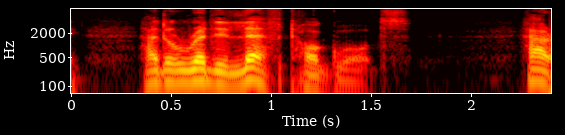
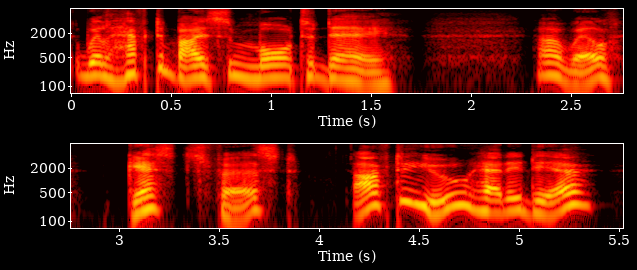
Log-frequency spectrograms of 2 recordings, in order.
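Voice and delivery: higher motherly voice, bright and kind; higher fussing mother voice; Mrs Weasley, motherly; 8 semitones higher, 4 dB louder than usual. A narrator's reading. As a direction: coax him like a fussing mum. Mrs Weasley offering powder.

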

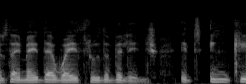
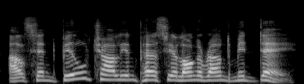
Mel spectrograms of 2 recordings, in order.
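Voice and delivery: high, loud, brisk arrangement; raised motherly voice; calling mother; 10 semitones higher, 7 dB louder than usual. A narrator's reading. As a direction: call out plans to a departing husband. Mother calls plans to departing husband.

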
